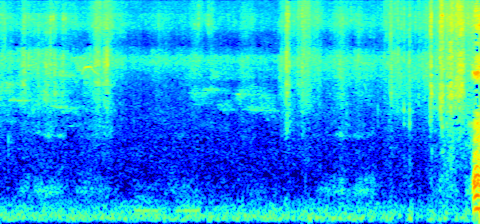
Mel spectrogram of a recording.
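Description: Faint rustling and scraping of dry leaf litter and soil as a hand digs around the base of a large morel and pulls it up.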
